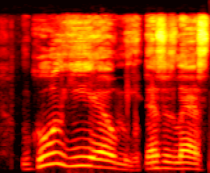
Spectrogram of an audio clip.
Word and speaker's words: Guglielmi: I just want to, how do you pronounce his name? Guglielmi. Guglielmi. Guglielmi.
